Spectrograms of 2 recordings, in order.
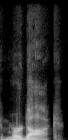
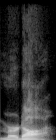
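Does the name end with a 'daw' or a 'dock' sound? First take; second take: dock; daw. First: The name ends with a clipped 'dock' sound. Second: The name ends with an open 'daw' sound. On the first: The speaker calls it right. "it's pronounced with a doc" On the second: The speaker calls it wrong. "I pronounced it Murdaugh because that's the way it's spelled"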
